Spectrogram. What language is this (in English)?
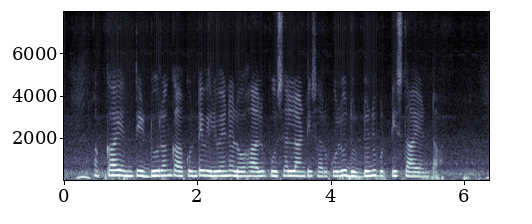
Telugu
